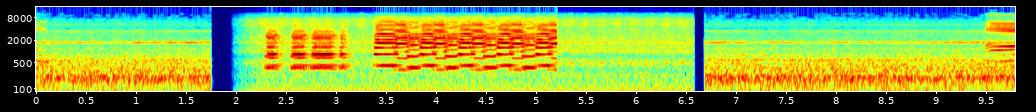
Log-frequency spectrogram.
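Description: Electronic toy sounds: a steady buzzing hiss breaks off abruptly about two seconds in, giving way to a short beeping tune of three quick chord beeps and then a stepping run of notes. A low hum follows, then another sudden cut, and the steady hiss returns for the rest.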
